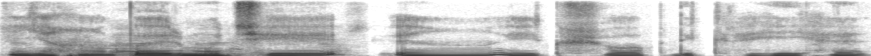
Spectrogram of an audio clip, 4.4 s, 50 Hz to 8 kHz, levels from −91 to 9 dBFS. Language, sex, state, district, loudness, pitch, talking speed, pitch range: Hindi, female, Himachal Pradesh, Shimla, -14 LUFS, 210 Hz, 125 wpm, 205-220 Hz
